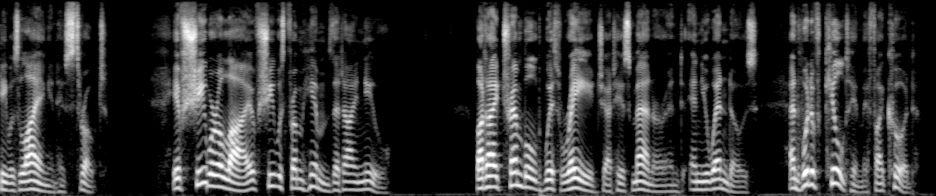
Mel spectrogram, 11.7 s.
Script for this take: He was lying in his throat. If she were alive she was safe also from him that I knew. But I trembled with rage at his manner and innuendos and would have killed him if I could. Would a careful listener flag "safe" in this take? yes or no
yes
